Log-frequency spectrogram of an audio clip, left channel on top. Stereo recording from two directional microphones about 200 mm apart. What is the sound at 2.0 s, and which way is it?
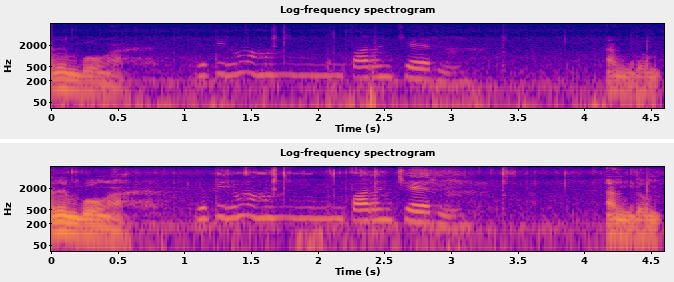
Speech, 5° right (ahead or behind).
